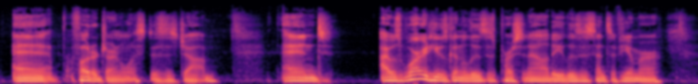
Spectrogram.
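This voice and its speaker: A man with a plain, everyday voice and an American accent talks at a fairly quick pace and a fairly low pitch, with ordinary pitch variation. The recording is very clean, with a silent background. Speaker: podcast host, meditation teacher. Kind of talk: casual interview.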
